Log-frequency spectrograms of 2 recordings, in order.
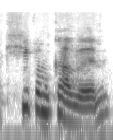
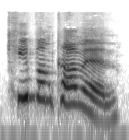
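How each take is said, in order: First: Said in the usual way. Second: Second take jumps high and loud; loud cheer. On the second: Retold or imitated. Vlogger cheering on Mama Karen, loud and high. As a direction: cheer it on, louder and higher. Repeating her own cheer, louder.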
